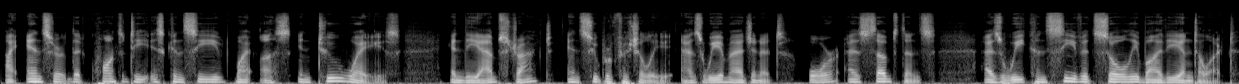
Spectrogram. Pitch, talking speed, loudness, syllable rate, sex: 105 Hz, 150 wpm, -17 LUFS, 4.9 syllables/s, male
